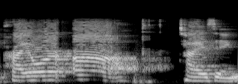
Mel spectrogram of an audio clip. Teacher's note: this is called a schwa and it makes an uh sound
